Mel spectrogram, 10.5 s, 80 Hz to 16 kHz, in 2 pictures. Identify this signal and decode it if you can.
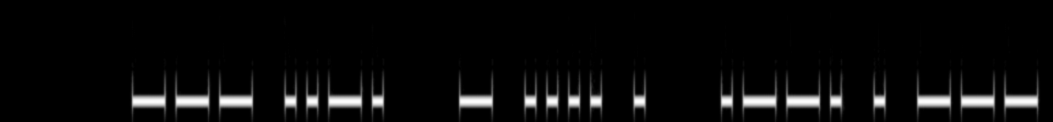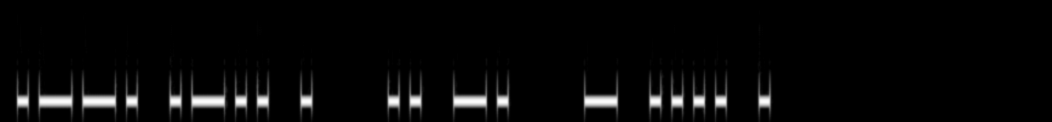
Morse code, heard as a keyed tone, about 22 wpm, 700 Hz. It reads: OF THE PEOPLE IN THE
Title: Sets of 5 Words Encore 22wpm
